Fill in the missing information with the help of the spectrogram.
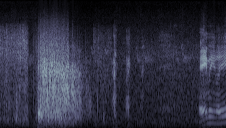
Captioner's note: gun firing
